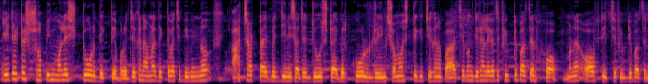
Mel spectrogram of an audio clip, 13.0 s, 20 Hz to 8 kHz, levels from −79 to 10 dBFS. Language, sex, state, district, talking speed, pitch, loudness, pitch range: Bengali, male, West Bengal, Purulia, 195 wpm, 160 Hz, -16 LUFS, 145-170 Hz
